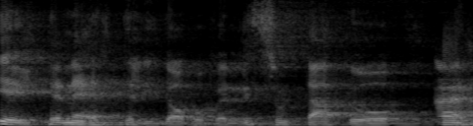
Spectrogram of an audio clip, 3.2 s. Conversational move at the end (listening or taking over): listening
